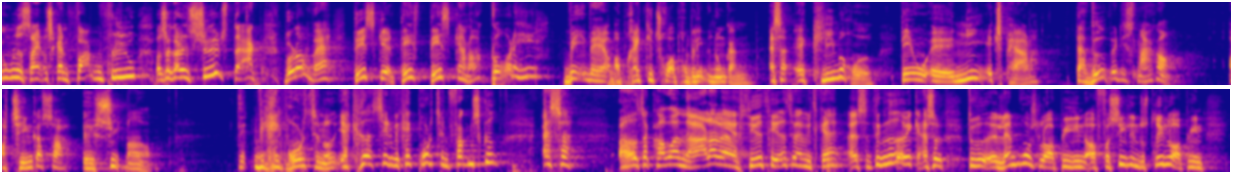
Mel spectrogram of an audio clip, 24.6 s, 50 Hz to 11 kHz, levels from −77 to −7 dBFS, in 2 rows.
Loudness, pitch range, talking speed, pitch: -18 LUFS, 185-275 Hz, 250 wpm, 230 Hz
